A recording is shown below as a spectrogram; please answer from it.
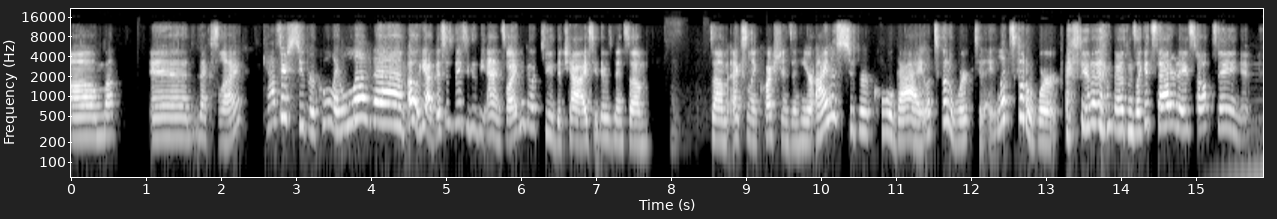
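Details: Adult woman with Tourette syndrome, tics since age 7, diagnosed in childhood; complex vocal tics with palilalia, echolalia and coprolalia, mostly without premonitory urge, worse after earlier suppression; complex vocal tics (Tourette syndrome).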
